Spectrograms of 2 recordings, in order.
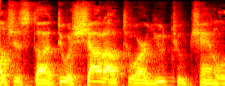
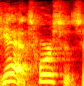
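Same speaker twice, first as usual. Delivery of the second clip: imitating an excited reply in a much higher voice; Lainey; 13 semitones higher than usual. Investigator quoting partner's reply about the sound, high-pitched imitation. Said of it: "And she goes".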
